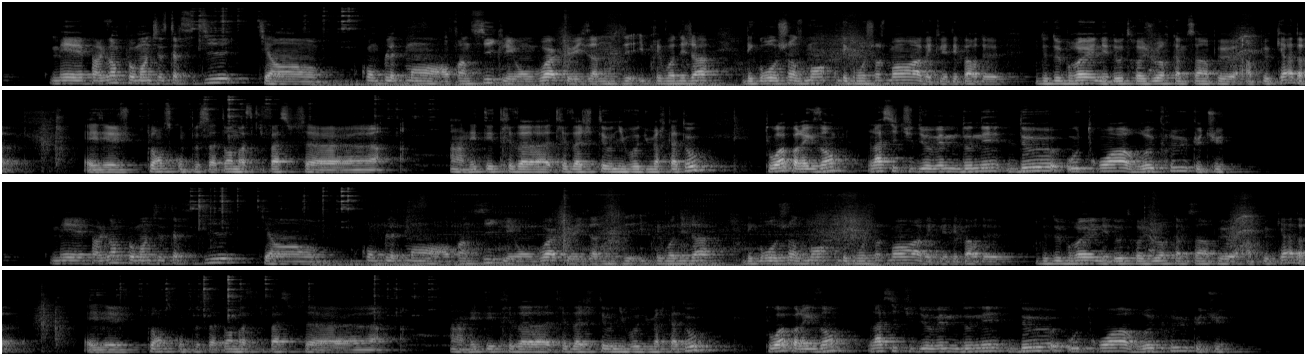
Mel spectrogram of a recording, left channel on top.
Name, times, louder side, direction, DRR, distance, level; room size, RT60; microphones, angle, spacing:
voice 1, 0.5-17.1 17.5-20.3 20.7-25.3, left 3 dB, 50° left, 0.4 m, -33 dB
sound 1, 1.6-3.5 4.0-4.4 5.0-5.2 5.5-6.3 6.7-6.9 7.2-7.4 8.0-9.6 10.1-10.4 11.4-11.7 12.2-12.8 13.1-17.6, right 2 dB, 25° right, 1.2 m, -47 dB
sound 2, 3.1-9.1, right 1 dB, 50° right, 0.9 m, -48 dB
7.8 x 7.7 x 2.9 m
head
